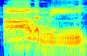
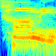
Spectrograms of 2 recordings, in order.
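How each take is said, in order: First: The word begins with an extra vowel sound. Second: The word begins directly with a T sound. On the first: The speaker calls it right. "but otomy" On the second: The speaker calls it wrong. "it is not pronounced Tommy"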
